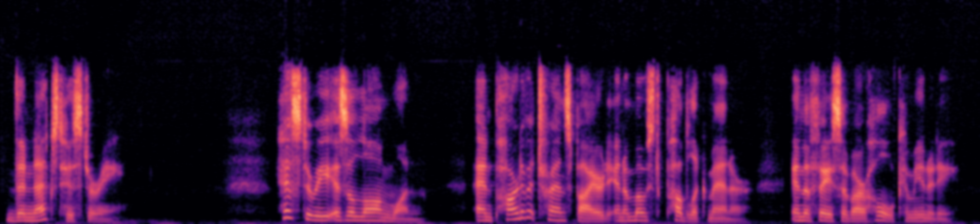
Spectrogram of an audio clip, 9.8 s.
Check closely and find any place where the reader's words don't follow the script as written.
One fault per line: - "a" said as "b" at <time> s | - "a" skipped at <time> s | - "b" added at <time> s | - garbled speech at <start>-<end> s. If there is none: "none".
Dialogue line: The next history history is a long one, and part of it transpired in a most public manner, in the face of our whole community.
none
